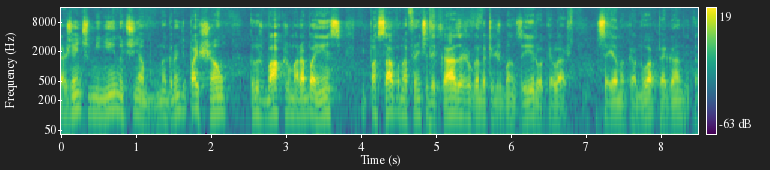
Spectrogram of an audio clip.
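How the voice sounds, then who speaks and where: Fairly quick speech from a man with a fairly low voice and ordinary pitch variation, noticeable background noise behind him. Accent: Pará. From Pará riverside, Igarapé-Miri, Brazil. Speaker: businessman. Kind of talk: interview conversation.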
